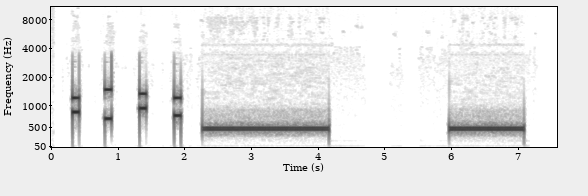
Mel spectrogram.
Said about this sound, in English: I'm going to dial her dad's phone number and let you make your Awkward Tuesday phone call. Here we go.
